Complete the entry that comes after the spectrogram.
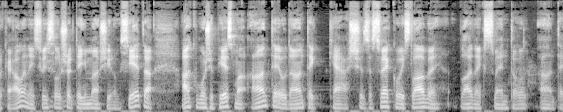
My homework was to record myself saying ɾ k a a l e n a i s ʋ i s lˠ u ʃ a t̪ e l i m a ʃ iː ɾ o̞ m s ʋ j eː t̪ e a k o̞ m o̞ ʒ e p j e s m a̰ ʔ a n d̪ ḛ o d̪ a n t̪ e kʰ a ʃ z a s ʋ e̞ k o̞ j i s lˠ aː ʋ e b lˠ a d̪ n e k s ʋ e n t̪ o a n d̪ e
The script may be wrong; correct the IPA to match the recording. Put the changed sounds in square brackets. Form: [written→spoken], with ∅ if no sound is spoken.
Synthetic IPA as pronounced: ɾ k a a l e n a i s ʋ i s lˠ u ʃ a t̪ e [l→ʎ] i m a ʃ iː ɾ o̞ m s ʋ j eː t̪ [e→a] a k o̞ m o̞ ʒ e p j e s m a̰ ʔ a n [d̪→t̪] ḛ o d̪ a n t̪ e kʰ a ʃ z a s ʋ e̞ k o̞ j i s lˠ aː ʋ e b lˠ a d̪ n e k s ʋ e n t̪ o a n [d̪→t̪] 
